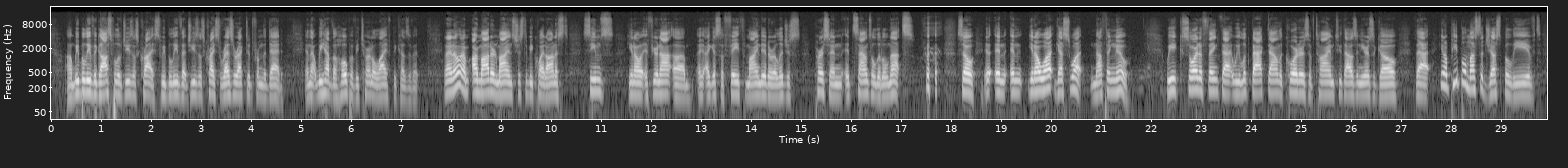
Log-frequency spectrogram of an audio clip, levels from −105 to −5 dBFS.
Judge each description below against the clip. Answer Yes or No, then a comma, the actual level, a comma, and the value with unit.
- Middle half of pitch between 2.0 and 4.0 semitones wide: Yes, average, 3.2 semitones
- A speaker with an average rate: Yes, average, 190 wpm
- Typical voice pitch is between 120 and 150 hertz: Yes, medium, 140 Hz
